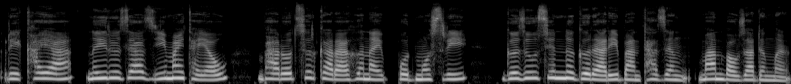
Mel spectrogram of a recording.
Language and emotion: Bodo, neutral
